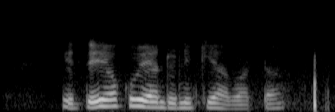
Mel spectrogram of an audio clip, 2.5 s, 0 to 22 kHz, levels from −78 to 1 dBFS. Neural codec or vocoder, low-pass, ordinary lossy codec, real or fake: none; 10.8 kHz; Opus, 16 kbps; real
